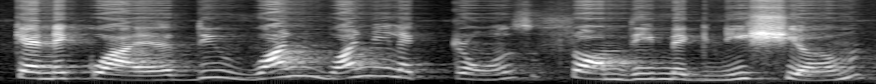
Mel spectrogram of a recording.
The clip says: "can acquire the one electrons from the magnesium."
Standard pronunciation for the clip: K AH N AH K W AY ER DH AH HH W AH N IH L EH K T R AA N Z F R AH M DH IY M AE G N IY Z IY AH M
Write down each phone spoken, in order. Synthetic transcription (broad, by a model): K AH N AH K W AY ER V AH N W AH N IH L EH K T R AA N Z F R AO M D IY M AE G N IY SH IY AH M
